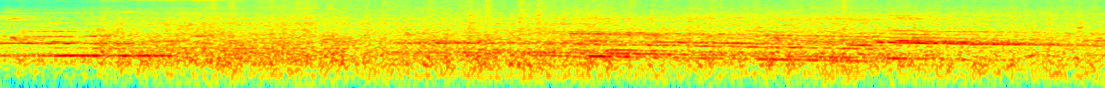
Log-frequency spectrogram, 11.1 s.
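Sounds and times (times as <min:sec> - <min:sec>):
electric train running past: 0:00.0 - 0:11.0
held inverter tones: 0:04.0 - 0:11.0.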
